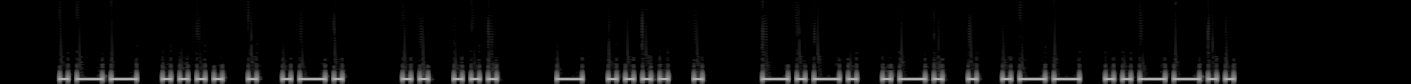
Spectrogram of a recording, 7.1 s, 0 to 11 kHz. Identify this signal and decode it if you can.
Morse code, heard as a keyed tone, about 28 wpm, 700 Hz. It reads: WHER IS THE CREW?
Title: Sentences from Top 1500 Words 28wpm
